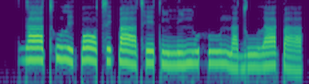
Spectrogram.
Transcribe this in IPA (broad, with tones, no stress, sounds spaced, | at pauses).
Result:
ɡ aː˦ tʰ u˦ l ɪ˨ k͡p ɔ˦˨ t͡s e˦ k͡p aː˦˨ tʰ e˦ t ĩ˨ n ĩ˨˦ ɲ u˦ h uː˦ n a˨ d uː˨ l aː˦ k͡p a˨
